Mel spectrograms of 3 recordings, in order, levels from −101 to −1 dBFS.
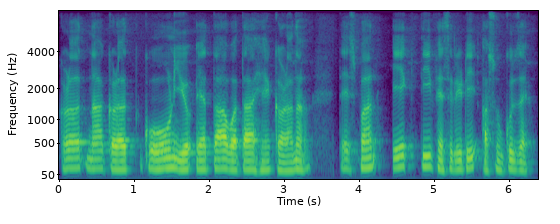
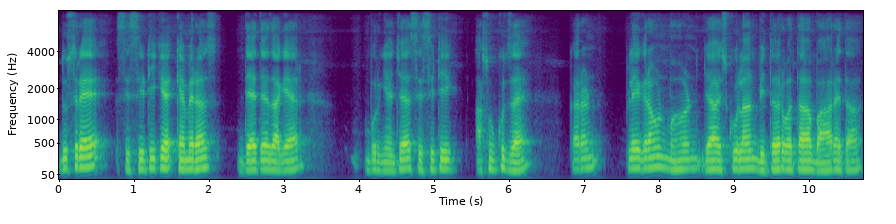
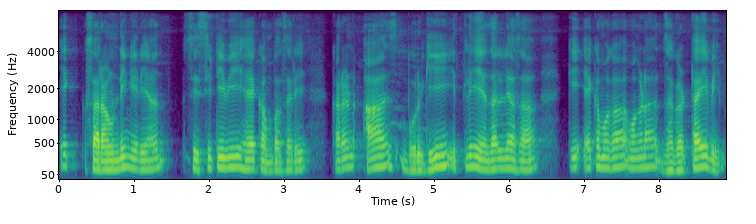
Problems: constant background noise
